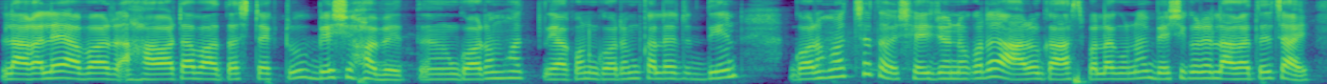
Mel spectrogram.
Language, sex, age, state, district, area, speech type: Bengali, female, 30-45, West Bengal, Hooghly, urban, spontaneous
